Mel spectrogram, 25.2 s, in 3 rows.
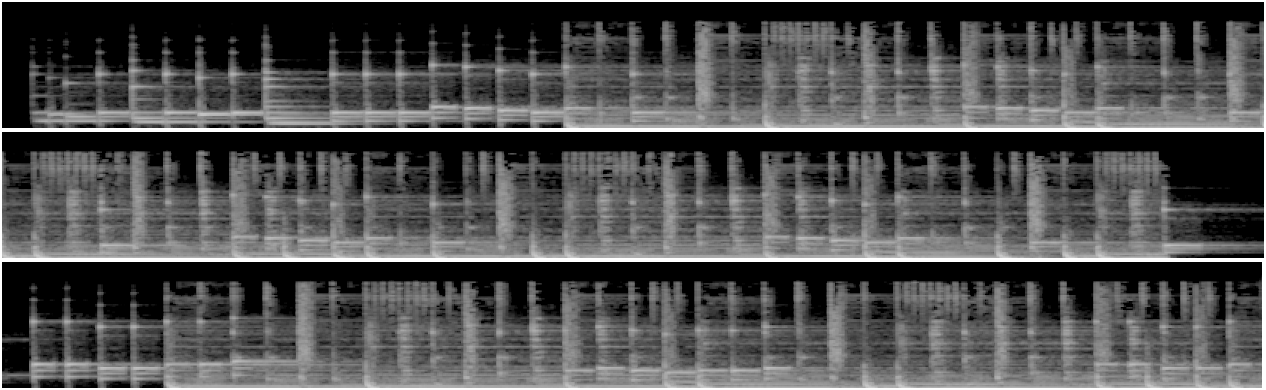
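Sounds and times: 
instrumental background music: 0.2s - 25.2s.

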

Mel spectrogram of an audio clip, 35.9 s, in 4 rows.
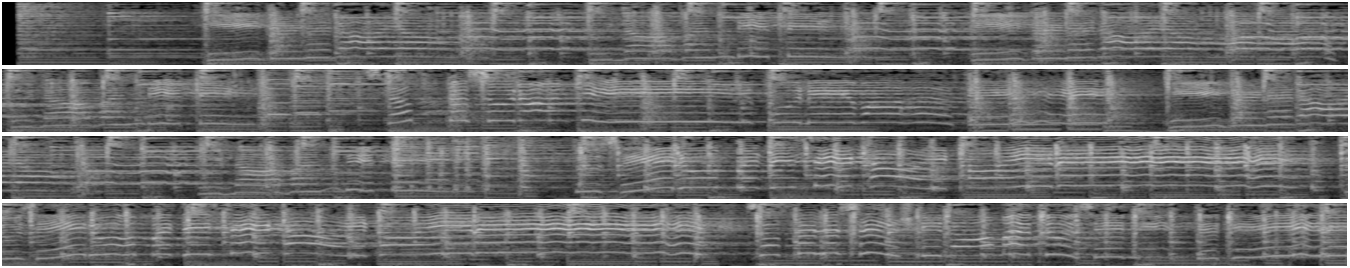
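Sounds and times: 
Marathi Ganpati devotional song: 0.2s - 35.8s.

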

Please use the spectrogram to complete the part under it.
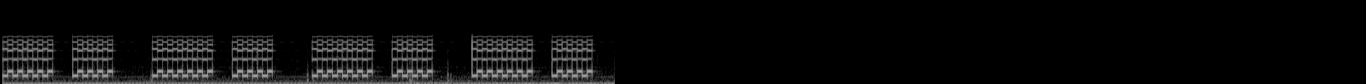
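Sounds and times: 
business phone ringing: 0.0s - 6.2s.

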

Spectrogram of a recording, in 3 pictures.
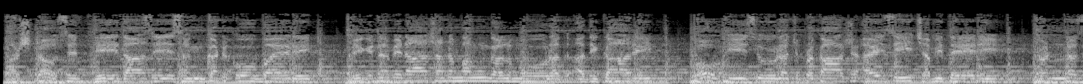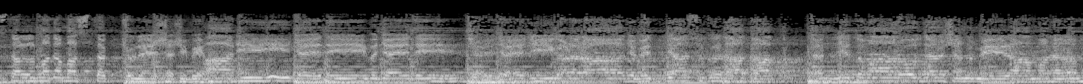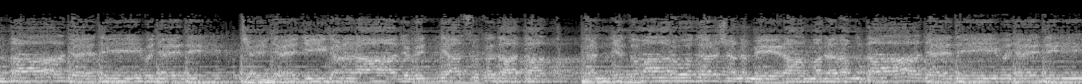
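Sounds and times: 
mantra and aarti devotional song: 0.0s - 32.4s.

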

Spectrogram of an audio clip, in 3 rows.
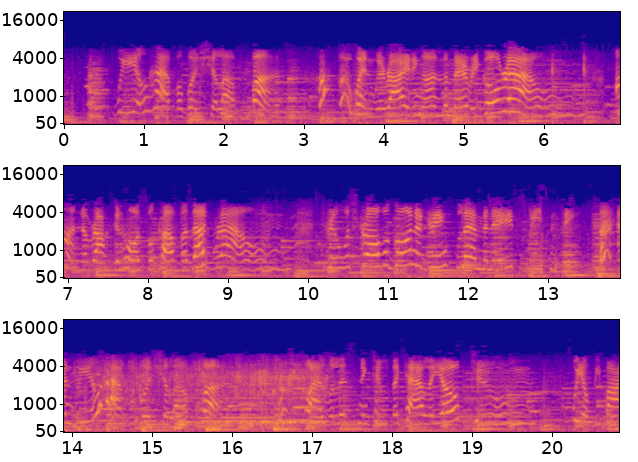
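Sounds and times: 
fun song: 0.0s - 20.8s.

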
